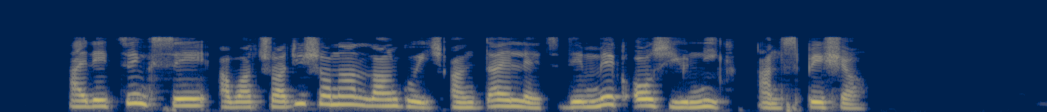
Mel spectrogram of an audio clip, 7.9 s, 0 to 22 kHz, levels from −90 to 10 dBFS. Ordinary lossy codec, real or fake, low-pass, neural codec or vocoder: none; real; 5.4 kHz; none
